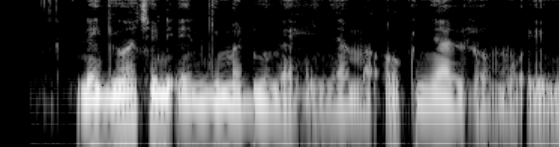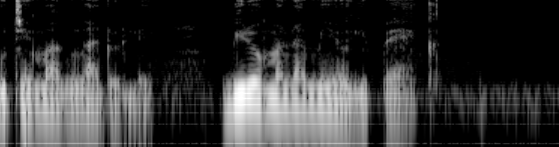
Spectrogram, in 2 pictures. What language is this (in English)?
Luo (Kenya and Tanzania)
